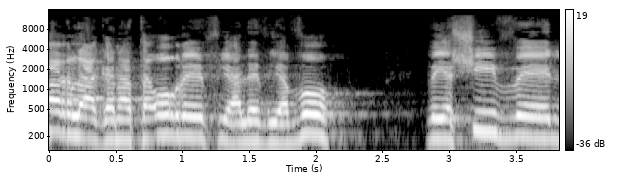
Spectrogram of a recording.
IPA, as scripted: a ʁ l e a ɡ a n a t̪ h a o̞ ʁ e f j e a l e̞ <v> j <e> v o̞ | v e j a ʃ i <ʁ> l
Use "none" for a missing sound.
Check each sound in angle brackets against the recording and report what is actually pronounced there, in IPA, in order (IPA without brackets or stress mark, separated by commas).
v, a, v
